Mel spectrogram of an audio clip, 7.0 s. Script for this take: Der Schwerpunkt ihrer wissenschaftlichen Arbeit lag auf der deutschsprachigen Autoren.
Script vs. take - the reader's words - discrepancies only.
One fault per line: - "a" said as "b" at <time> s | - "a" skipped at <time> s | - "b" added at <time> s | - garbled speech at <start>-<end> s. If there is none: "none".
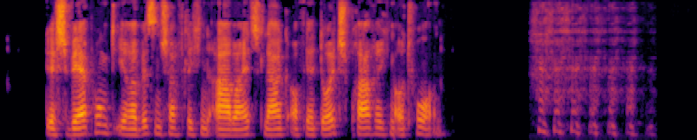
none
